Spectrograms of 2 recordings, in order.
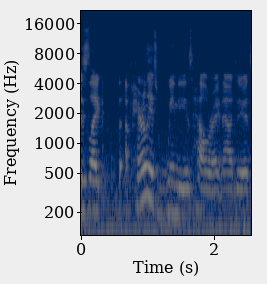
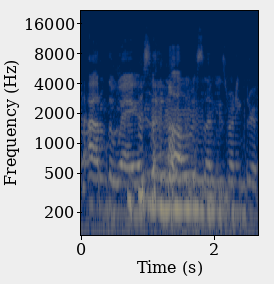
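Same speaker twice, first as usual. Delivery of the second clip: normal talking voice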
